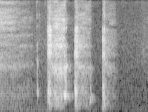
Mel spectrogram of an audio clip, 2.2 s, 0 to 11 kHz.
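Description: Three short, harsh coughs in quick succession with no wet rattle, a dry cough in an adult with COVID-19.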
